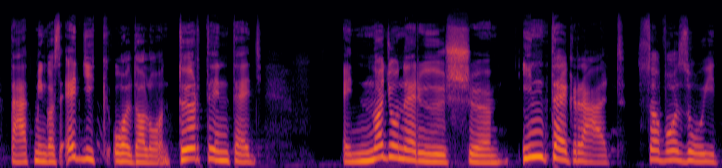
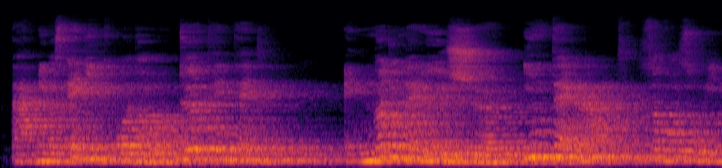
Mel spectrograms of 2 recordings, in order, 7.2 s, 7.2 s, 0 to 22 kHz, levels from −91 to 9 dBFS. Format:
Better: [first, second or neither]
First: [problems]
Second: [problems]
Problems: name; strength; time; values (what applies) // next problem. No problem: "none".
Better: first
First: none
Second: room echo; strong; dies away in 2.9 s // off-mic speech; far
